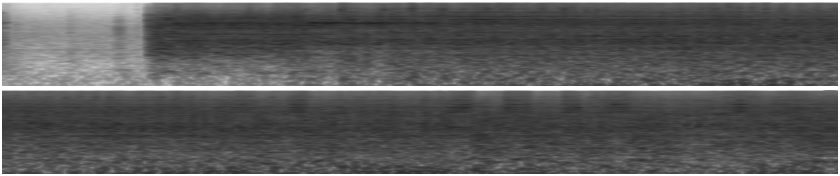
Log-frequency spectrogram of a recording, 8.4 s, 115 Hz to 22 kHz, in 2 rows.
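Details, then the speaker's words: Jeep CJ2A after replacing and repairing the carburetor float: after a quiet moment the engine catches at once and settles into a steady, even idle with no misses; starts normally, though little fuel can throw it off. "Alright, that worked out good. So you can hear there's a little fuel in it. It don't take much for it to throw it off."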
